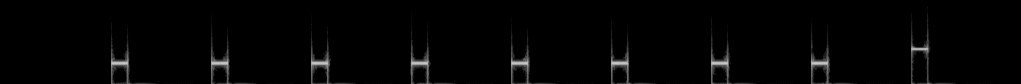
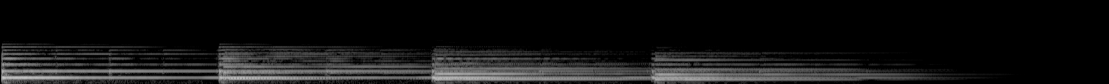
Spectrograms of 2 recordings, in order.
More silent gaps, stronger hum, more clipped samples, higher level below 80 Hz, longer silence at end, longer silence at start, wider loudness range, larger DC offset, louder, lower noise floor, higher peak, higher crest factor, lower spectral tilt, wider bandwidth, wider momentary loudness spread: neither; neither; neither; about the same, -64 dBFS vs -62 dBFS; second, 0.95 s vs 2.05 s; first, 1.1 s vs 0 s; second, 1 LU vs 15 LU; neither; first, -22 LUFS vs -27 LUFS; about the same, -84 dBFS vs -86 dBFS; about the same, -12 dBFS vs -10 dBFS; about the same, 14 dB vs 18 dB; second, -3.5 dB/octave vs -10.5 dB/octave; first, 5.4 kHz vs 2.7 kHz; second, 5 LU vs 17 LU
